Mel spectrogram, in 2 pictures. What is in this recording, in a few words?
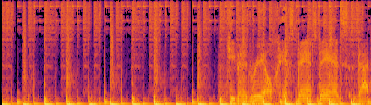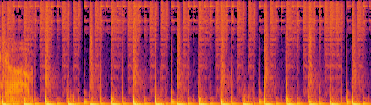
robot rain, tech house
